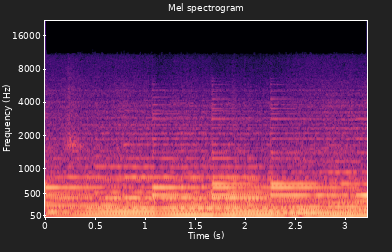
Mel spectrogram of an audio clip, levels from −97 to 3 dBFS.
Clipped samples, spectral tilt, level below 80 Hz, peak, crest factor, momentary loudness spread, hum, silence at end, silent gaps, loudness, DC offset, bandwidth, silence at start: under 0.1%; -10 dB/octave; -16 dBFS; 0 dBFS; 12 dB; 3 LU; none; 0 s; none; -14 LUFS; under 0.1%; 5.8 kHz; 0 s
